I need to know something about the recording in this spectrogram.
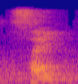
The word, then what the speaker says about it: psi: Okay, that is represented by the letter psi, pronunciation psi, S-Y-E, psi.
